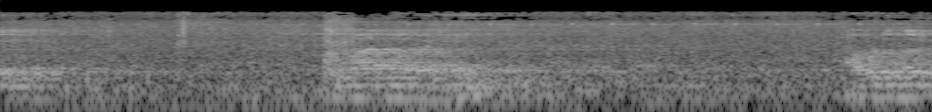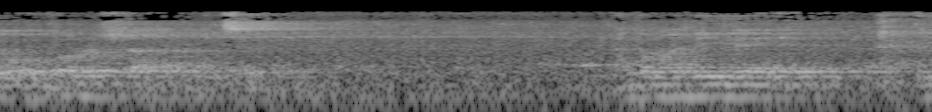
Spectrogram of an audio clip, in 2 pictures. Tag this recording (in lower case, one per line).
male speech
speech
